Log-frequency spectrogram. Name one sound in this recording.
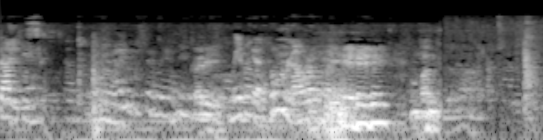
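Two women talk together nearby with animation.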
